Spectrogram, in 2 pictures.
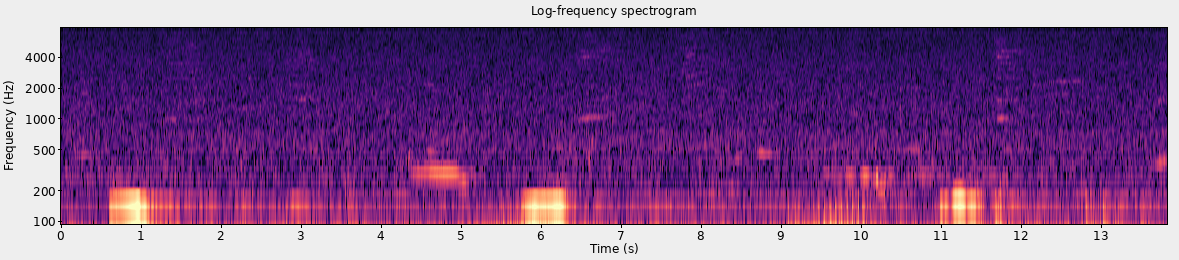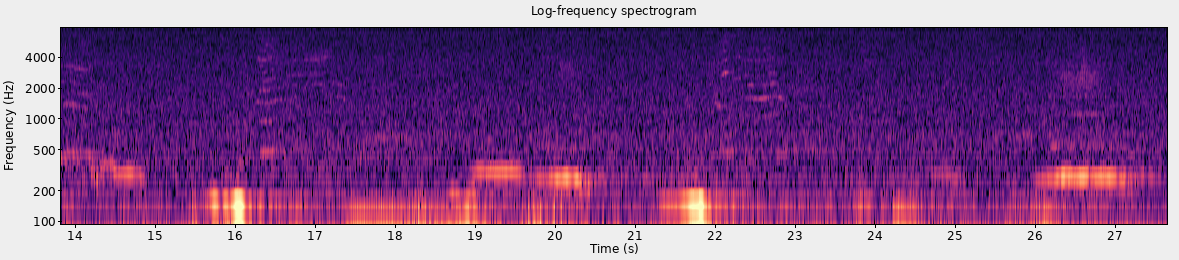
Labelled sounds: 6.4	6.9	humpback whale, 0.96 to 4.9 kHz
7.8	8.1	humpback whale, 2.5 to 2.9 kHz
11.7	12.0	humpback whale, 4.5 to 4.7 kHz
12.3	12.6	humpback whale, 2.2 to 2.4 kHz
13.8	14.2	humpback whale, 2.9 to 3.4 kHz
16.2	17.2	humpback whale, 1.4 to 4.6 kHz
22.3	22.9	humpback whale, 1.0 to 5.0 kHz

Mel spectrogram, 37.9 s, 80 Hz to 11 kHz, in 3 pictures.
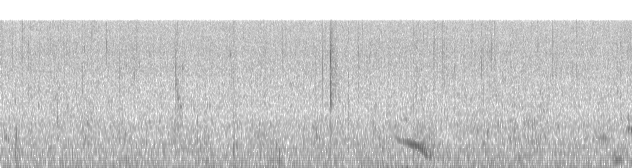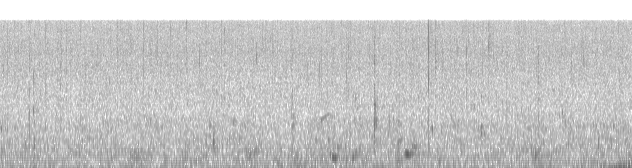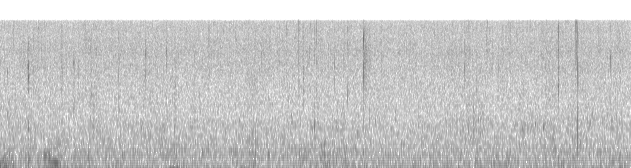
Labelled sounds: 19.0	19.3	humpback whale, 0.88 to 1.2 kHz

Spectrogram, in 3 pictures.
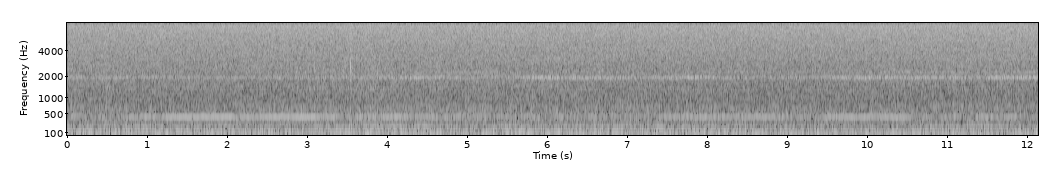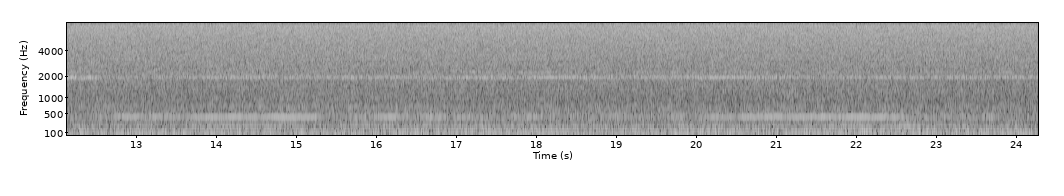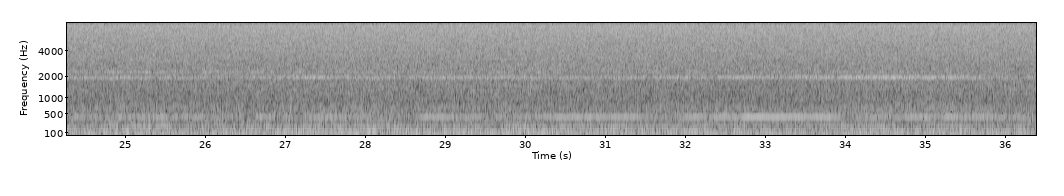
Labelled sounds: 5.7	6.1	vessel noise, 1.9 to 2.1 kHz

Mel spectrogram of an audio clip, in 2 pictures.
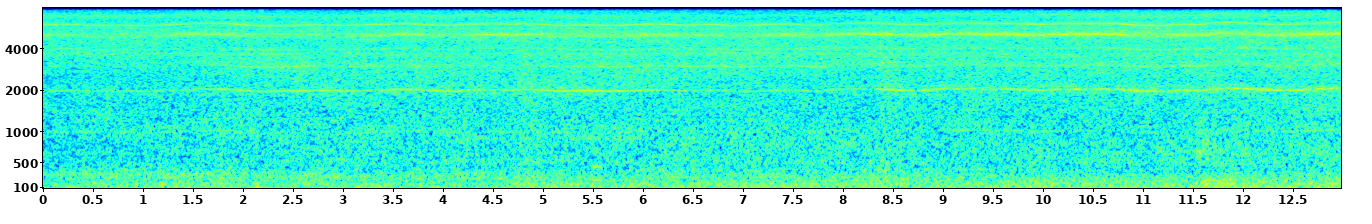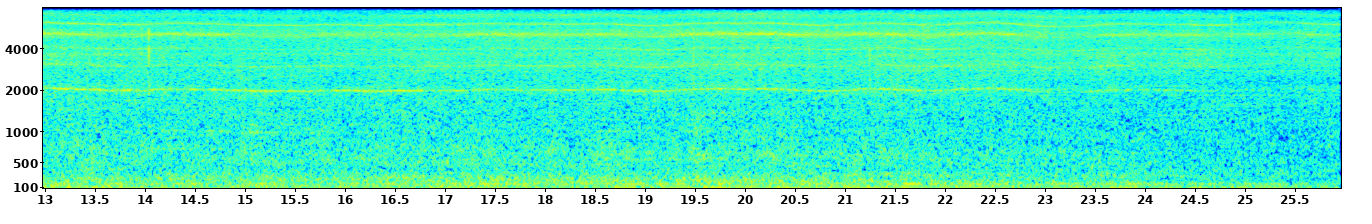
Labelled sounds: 2.1	2.6	vessel noise, 2.0 to 3.9 kHz

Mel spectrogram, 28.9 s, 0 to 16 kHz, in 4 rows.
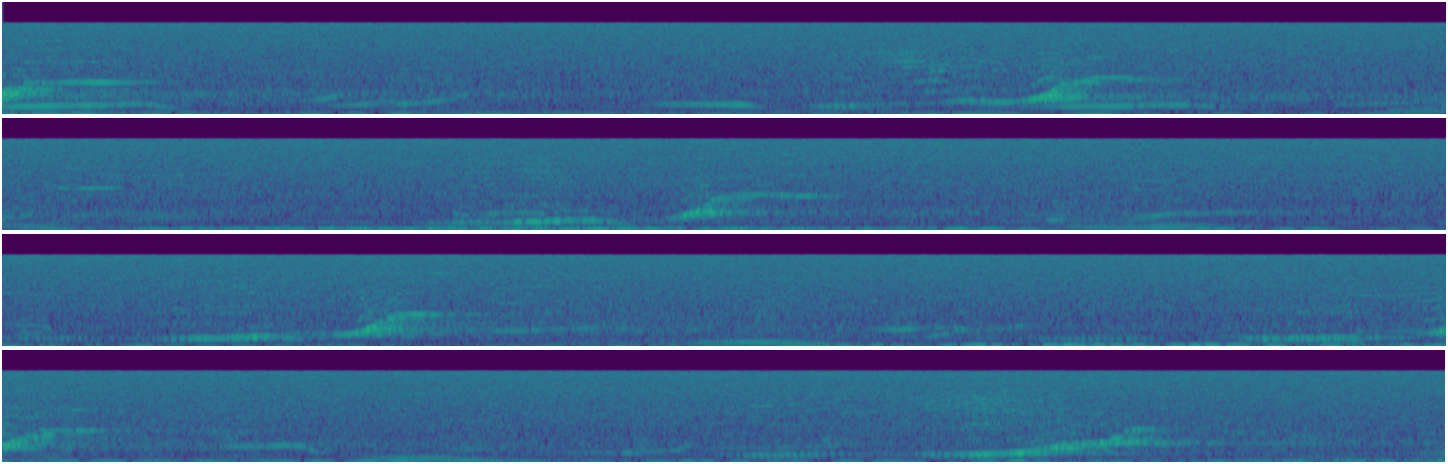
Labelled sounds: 0.0	0.7	humpback whale, 0.80 to 1.1 kHz
4.5	5.8	humpback whale, 0.80 to 2.0 kHz
7.5	7.8	humpback whale, 1.4 to 1.7 kHz
10.7	11.4	humpback whale, 0.80 to 1.2 kHz
16.3	17.2	humpback whale, 0.80 to 2.8 kHz
21.7	22.2	humpback whale, 0.80 to 1.1 kHz
27.2	27.5	humpback whale, 0.80 to 1.2 kHz

